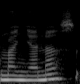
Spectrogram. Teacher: this would be the palatal nasal ñ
